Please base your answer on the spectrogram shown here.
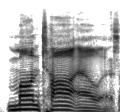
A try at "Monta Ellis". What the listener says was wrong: No. No, that's how it's spelled, but it's Monte.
